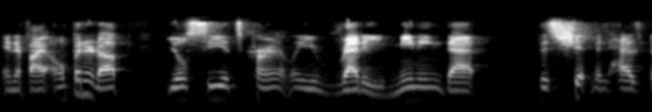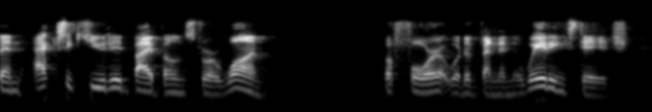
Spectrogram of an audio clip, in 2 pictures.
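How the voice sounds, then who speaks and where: A man narrating a screen-recorded software demo, explaining each step in a conversational way. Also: medium pitch, moderate pace, muffled recording. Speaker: software demonstrator. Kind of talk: screen-recorded tutorial walkthrough.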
